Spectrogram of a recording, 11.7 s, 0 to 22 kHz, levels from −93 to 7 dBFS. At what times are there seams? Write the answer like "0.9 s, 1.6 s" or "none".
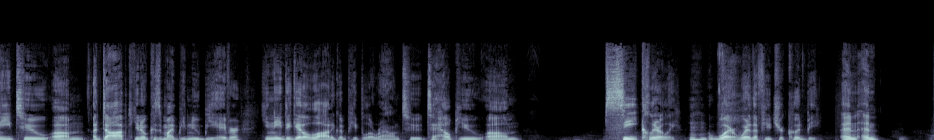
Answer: none

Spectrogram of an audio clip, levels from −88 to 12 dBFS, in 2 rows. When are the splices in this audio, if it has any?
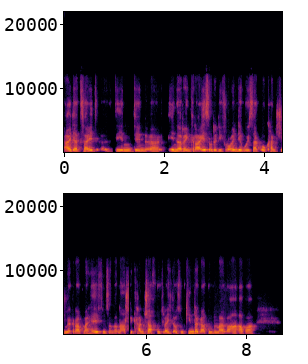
1.0 s, 5.6 s, 7.3 s

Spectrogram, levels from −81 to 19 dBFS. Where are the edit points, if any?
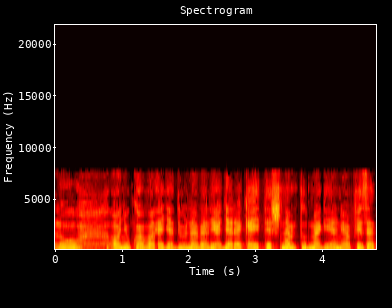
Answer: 1.5 s

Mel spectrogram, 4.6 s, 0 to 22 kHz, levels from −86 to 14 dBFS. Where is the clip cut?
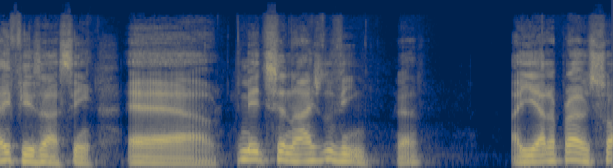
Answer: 1.8 s

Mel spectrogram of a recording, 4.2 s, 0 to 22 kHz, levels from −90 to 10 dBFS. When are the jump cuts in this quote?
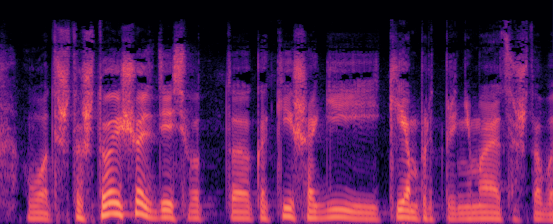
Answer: none

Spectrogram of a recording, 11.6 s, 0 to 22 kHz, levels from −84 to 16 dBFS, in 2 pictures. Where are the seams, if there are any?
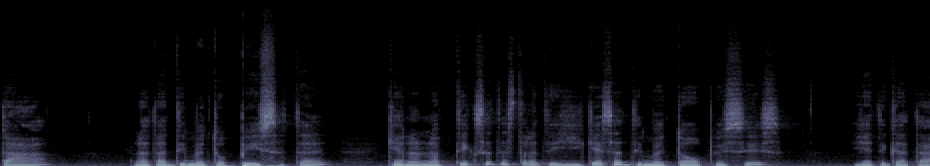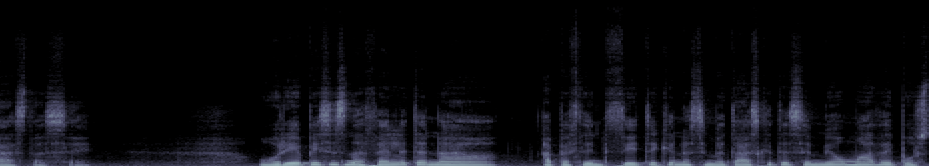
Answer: none

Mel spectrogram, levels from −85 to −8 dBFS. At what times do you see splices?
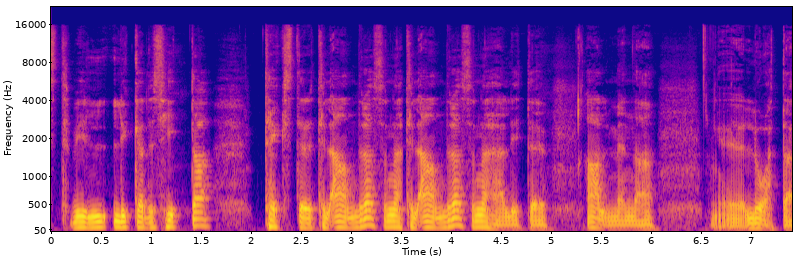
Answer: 3.5 s

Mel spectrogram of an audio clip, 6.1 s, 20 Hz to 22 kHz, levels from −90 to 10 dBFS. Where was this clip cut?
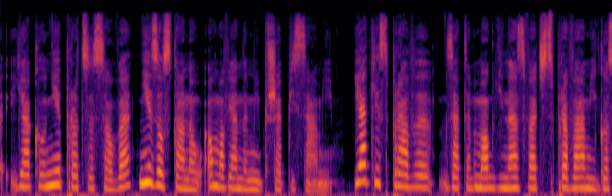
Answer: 2.0 s, 3.4 s, 4.7 s

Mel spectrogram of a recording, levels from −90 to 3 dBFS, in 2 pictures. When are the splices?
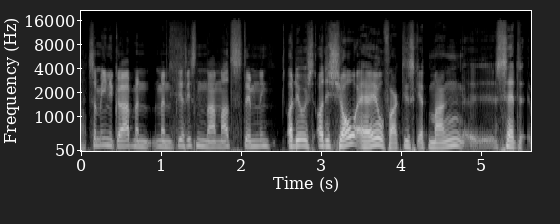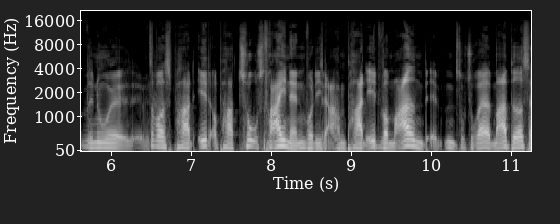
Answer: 1.3 s, 1.9 s, 5.7 s, 6.5 s, 7.9 s, 8.6 s, 10.3 s

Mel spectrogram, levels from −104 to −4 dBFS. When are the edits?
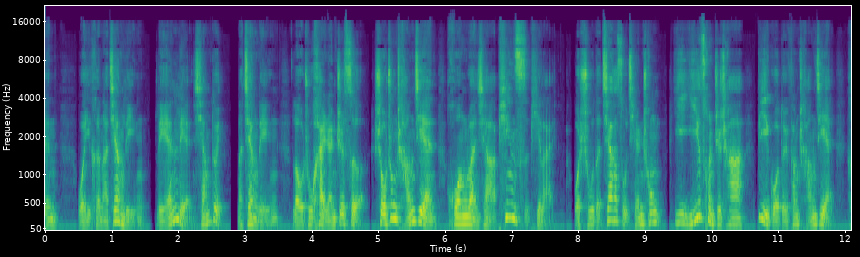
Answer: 2.8 s, 4.9 s, 7.8 s, 9.4 s

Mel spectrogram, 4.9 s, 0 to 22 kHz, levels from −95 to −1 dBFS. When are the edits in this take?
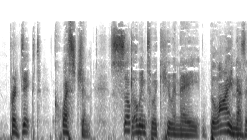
1.1 s, 2.6 s

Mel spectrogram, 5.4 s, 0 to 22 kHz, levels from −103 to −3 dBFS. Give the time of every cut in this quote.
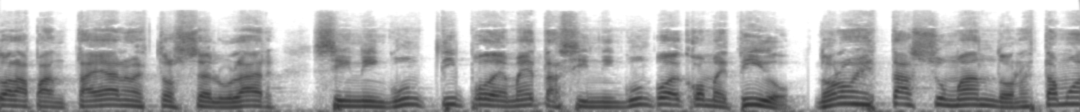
1.5 s, 3.3 s

